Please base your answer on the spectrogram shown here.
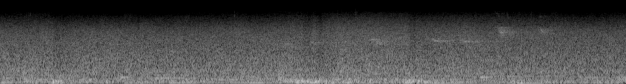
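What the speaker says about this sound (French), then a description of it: "Une tempête de vent sur l'eau." Strong wind roaring steadily over open water on Hawaii's Big Island, a dense rushing noise with surf-like swells and buffeting against the microphone.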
